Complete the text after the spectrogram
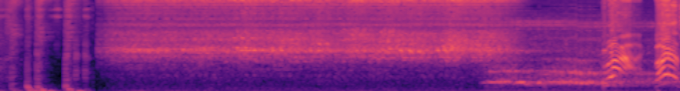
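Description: Birds chirp and whistle in a jungle.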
